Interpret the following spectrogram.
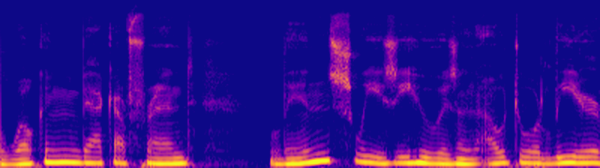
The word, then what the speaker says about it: Swezey: say squeezy or sweezer you did it right it's my actual last name is Sweezy and uh my moniker is sweezer sweezer outdoors yeah oh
